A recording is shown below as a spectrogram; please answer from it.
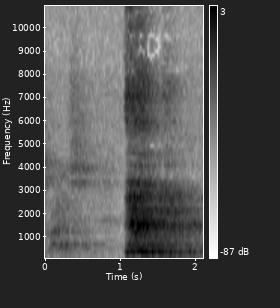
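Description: A man's voice preaching, quiet at first, then a sudden loud burst of voice about a second in, like an emphatic exclamation or gasp.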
